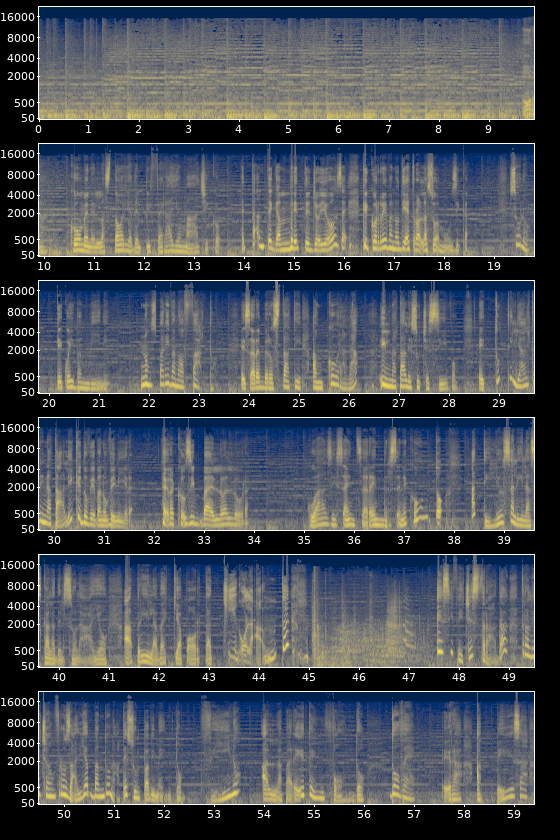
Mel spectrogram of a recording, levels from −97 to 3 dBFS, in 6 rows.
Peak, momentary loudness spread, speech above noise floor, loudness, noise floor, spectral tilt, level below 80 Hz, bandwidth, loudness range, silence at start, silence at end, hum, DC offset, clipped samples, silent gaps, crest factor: 0 dBFS; 14 LU; 28 dB; -16 LUFS; -44 dBFS; -4.5 dB/octave; -34 dBFS; 19 kHz; 7 LU; 0 s; 0 s; none; under 0.1%; under 0.1%; none; 18 dB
